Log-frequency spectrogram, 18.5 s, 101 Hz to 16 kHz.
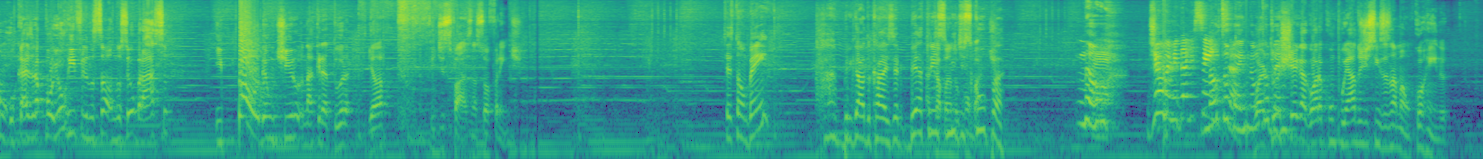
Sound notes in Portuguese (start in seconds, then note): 2.8 pow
